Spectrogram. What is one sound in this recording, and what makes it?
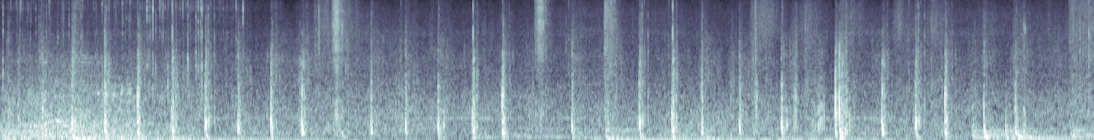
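Footsteps crunch through grass at a steady walking pace.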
